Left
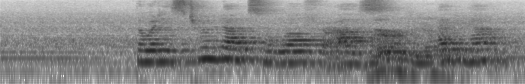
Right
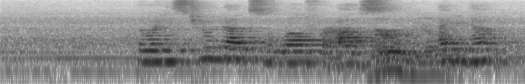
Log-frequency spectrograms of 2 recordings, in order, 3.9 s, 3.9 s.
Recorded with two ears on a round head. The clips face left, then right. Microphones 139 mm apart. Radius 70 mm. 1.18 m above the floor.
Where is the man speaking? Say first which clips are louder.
Left 1 dB; 30° left (ahead or behind), 1.2 m.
